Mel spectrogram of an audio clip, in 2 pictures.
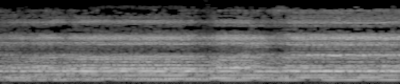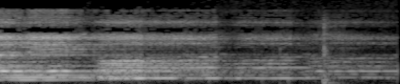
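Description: Background music of slow sung church chant, stacks of long held notes, fading down over the last second or two.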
